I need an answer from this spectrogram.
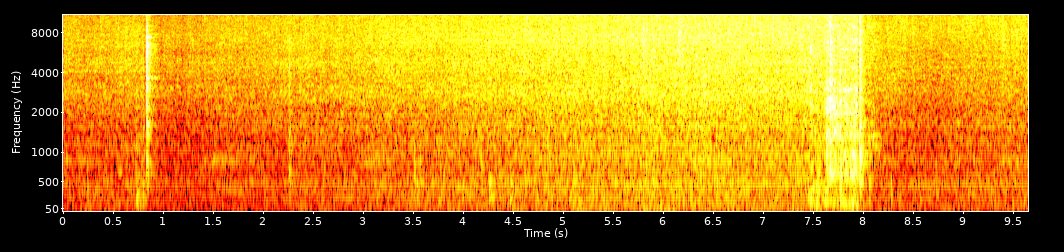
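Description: Ramen noodles, diced pork and vegetables sizzling in sauce liquid in a hot pan, a steady hiss that slowly grows louder. A fork stirs through the noodles, with one brief louder scrape near the end.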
